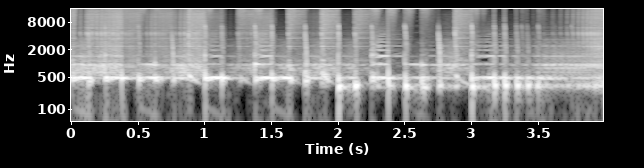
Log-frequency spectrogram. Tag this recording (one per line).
120BPM
dance
drumloop
electro
electronic
granular
loop
rhythmic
